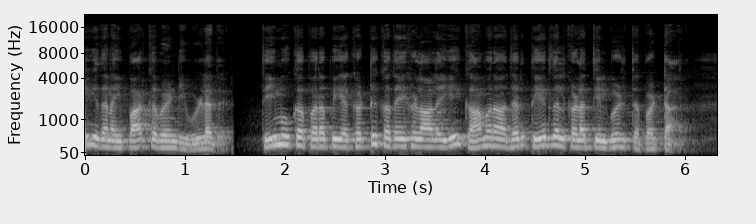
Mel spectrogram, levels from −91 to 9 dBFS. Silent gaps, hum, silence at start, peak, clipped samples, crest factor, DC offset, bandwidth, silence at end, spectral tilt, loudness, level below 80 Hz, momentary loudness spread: none; none; 0 s; -8 dBFS; under 0.1%; 14 dB; under 0.1%; 9.2 kHz; 0.3 s; -7.5 dB/octave; -22 LUFS; -66 dBFS; 8 LU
